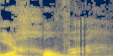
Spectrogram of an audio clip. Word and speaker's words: Jehovah: Adonai, A-O-A. So what they did is they put it in between W-H-Y-H, which is Y-A-H-O-W-A-H, which pronounced would be Jehovah.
